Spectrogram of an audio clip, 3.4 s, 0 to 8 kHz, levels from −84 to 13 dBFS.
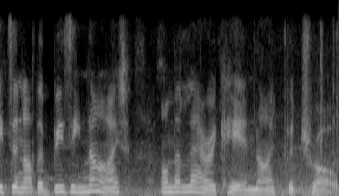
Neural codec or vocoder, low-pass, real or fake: none; 7.2 kHz; real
